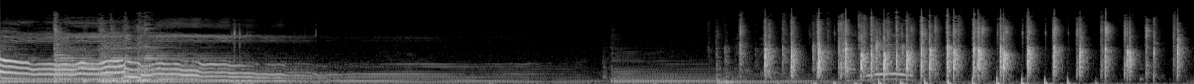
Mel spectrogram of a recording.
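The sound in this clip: Clapping follows a sung melody and a lingering held tone: many sharp, separate hand claps come in a fairly regular rhythm, loud and alone at the end.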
